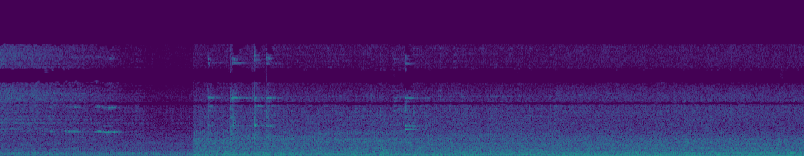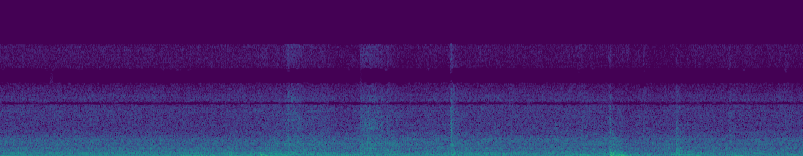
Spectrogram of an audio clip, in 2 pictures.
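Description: Wood-Mizer band sawmill machinery running with a steady mechanical noise. The noise changes abruptly about two seconds in, a low hum comes in a few seconds later, and a few sharp knocks and clinks come near the end.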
